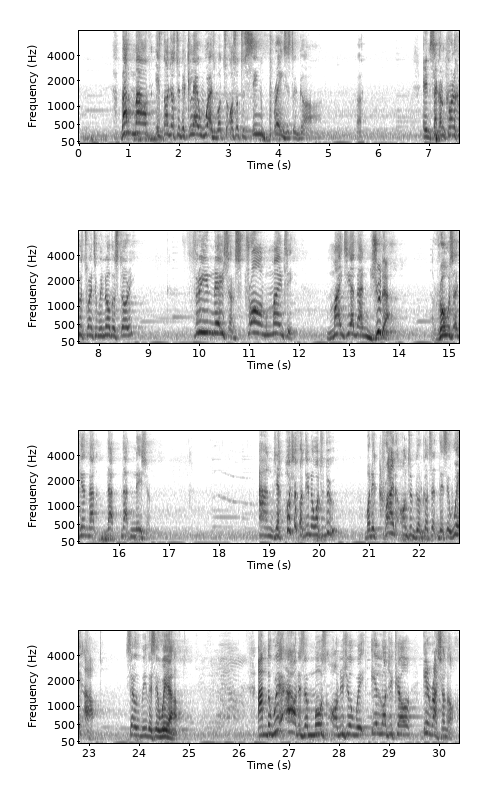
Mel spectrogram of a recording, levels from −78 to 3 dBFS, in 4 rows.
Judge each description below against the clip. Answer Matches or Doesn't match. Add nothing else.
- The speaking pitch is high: Matches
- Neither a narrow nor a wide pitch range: Matches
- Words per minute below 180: Matches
